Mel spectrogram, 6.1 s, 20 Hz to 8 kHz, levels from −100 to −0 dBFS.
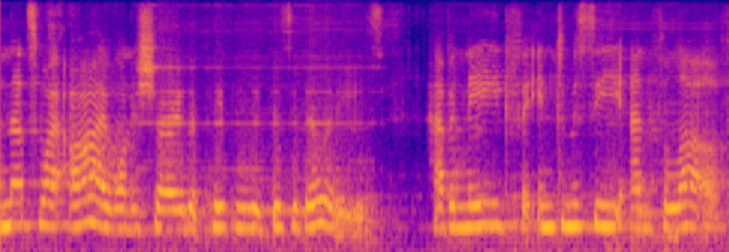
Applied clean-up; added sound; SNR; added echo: neural separator model SepFormer DNS4.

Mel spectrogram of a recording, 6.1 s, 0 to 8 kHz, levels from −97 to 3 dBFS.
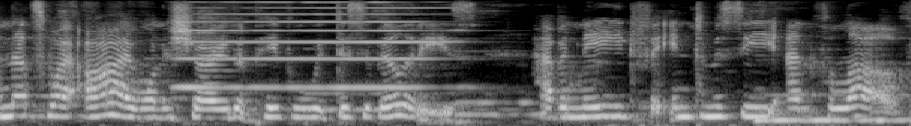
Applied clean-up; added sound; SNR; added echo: classical method WPE with log-MMSE.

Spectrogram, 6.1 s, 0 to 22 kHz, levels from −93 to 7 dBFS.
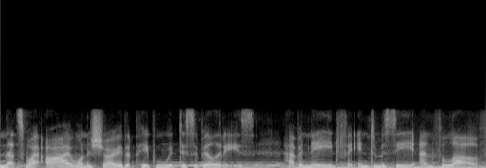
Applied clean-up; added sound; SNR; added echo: none; none; none; none.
